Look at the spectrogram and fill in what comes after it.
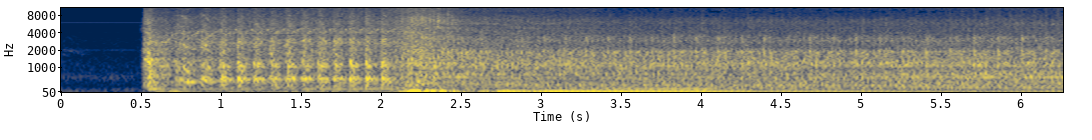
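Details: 2.0 HDi 163 (RHH) diesel after replacing leaking injector seal caused by broken injector holder: quick crank, catches cleanly into an even, steady idle with no misses or knocks; no longer appears to leak.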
